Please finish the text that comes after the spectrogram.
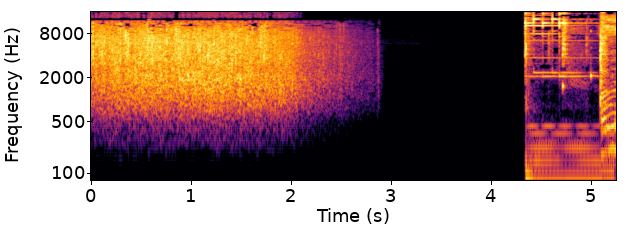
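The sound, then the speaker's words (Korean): A church audience claps steadily in a dense wash of applause of thanks to God that fades away after about three seconds; a short silence follows, then the bright musical jingle of CGM TV begins. “우리 하나님께 감사의 박수 올려드리겠습니다.”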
